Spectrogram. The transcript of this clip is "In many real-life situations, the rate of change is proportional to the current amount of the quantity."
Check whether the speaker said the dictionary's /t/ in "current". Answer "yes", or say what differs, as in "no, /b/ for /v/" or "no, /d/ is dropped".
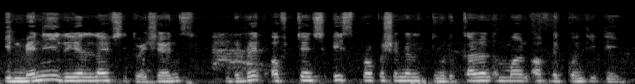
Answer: yes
